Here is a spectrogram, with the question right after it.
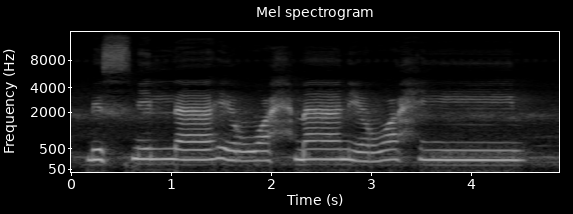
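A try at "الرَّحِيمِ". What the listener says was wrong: رحیم ایسا لگا جیسے را کی شد ادا ہی نہیں ہوئی ہے۔ مضبوطی لانی ہے، دباؤ دینا ہے تکرار کو کم رکھتے ہوئے۔ بسم اللہ الرحمن الرحیم۔ ہم مد عارض وقفی میں توسط کریں گے اور اسی طرح مد منفصل، مد متصل سب میں توسط ہوگی۔ چلیے۔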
